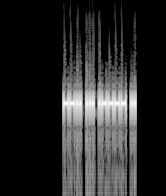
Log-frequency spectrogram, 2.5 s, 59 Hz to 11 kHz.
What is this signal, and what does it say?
Morse code, heard as a keyed tone, about 52 wpm, 700 Hz. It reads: ZS1I
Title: DXCC-100 Call Signs - 4 Characters - Repeated 3x - 50wpm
